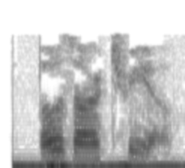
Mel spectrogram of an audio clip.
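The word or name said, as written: Beaux Arts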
